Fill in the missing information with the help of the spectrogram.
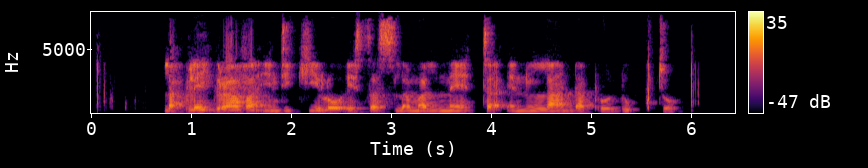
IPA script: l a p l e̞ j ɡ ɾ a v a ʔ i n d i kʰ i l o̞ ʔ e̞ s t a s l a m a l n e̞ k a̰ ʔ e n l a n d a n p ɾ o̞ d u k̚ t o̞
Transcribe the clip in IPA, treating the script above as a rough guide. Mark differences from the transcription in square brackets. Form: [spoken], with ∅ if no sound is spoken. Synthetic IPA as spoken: l a p l e̞ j ɡ ɾ a v a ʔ i n d i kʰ i l o̞ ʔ e̞ s t a s l a m a l n e̞ [t] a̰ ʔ e n l a n d a [∅] p ɾ o̞ d u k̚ t o̞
